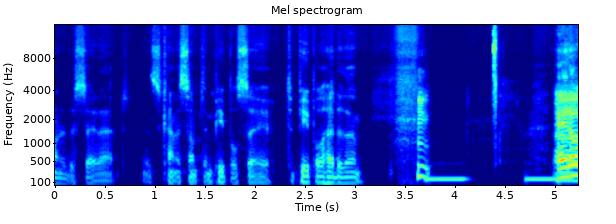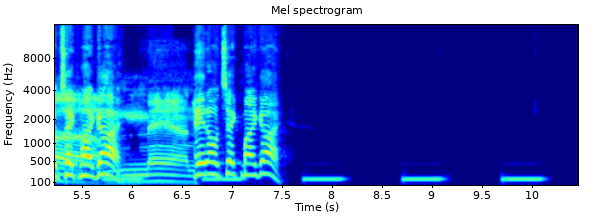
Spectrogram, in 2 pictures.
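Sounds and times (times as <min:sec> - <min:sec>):
speech: 0:00.1 - 0:08.0
phone vibrating: 0:03.8 - 0:10.3.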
